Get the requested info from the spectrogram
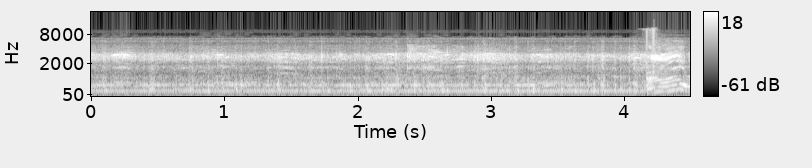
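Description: Murmuring stadium crowd noise over a steady low hum, heard through an old radio broadcast taped off a transistor radio onto cassette.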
